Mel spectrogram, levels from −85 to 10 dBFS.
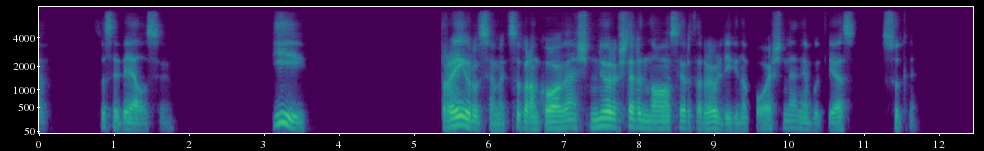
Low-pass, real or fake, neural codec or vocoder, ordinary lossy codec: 7.2 kHz; fake; codec, 16 kHz, about 1 kbps, DyCAST, with the encoder's durations; AAC, 48 kbps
